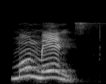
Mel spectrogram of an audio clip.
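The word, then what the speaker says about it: momentous: मोमेंट्स, बहुत महत्वपूर्ण। इट वॉज ए मोमेंटस decision. मोमेंटस, देखो TOUS है इसलिए मोमेंटस है।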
